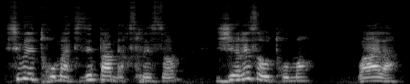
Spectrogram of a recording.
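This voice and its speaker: Young woman, husky, scornful livestream ranter who taunts her critics and mixes in English. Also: lowish voice, animated, normal speed, darkish tone. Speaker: social media livestreamer. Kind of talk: ranting monologue to viewers.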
